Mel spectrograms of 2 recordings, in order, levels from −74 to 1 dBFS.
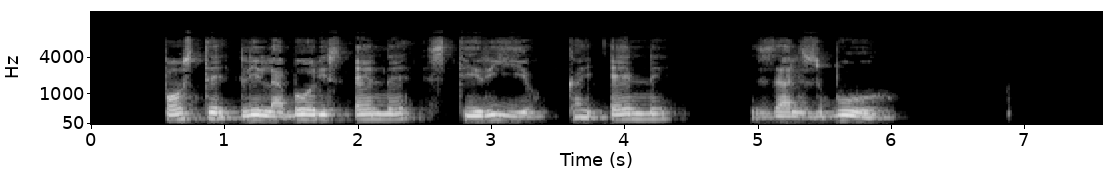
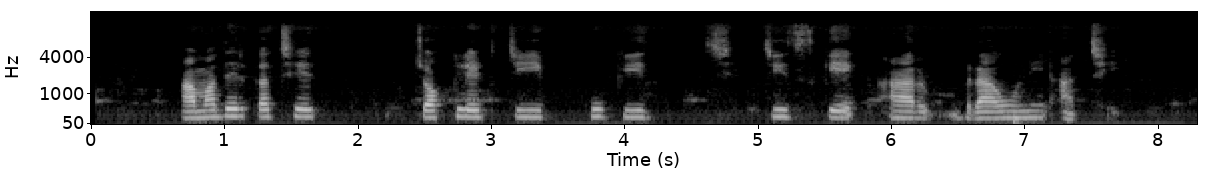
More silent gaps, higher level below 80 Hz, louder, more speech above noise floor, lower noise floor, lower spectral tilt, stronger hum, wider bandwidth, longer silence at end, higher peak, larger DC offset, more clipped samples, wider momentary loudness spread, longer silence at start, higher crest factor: neither; second, -66 dBFS vs -56 dBFS; first, -18 LUFS vs -26 LUFS; first, 67 dB vs 31 dB; first, -85 dBFS vs -57 dBFS; about the same, -5.5 dB/octave vs -5 dB/octave; second, none vs 50 Hz at -50 dBFS; second, 7.8 kHz vs 11.5 kHz; first, 1.55 s vs 0.6 s; about the same, -4 dBFS vs -6 dBFS; neither; neither; about the same, 11 LU vs 13 LU; first, 0.55 s vs 0.05 s; second, 16 dB vs 22 dB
